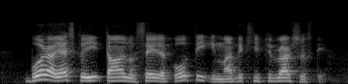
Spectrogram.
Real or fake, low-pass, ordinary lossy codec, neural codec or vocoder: fake; 7.2 kHz; none; codec, 16 kHz, 0.5 kbps, FunCodec, trained on Chinese and English, 25 frames a second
